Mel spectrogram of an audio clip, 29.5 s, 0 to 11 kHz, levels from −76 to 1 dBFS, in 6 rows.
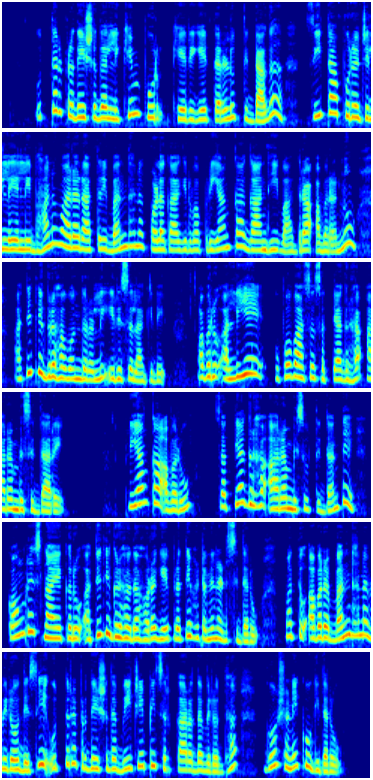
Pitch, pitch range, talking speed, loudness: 265 Hz, 235-315 Hz, 85 wpm, -25 LUFS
